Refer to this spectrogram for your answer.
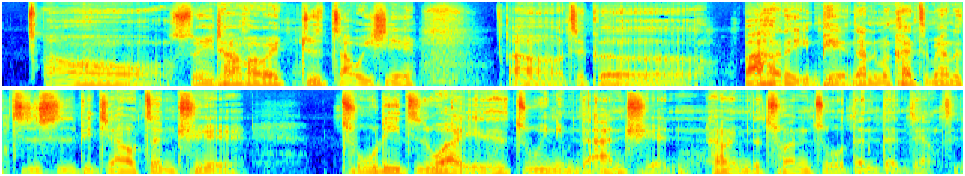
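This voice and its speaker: A man's medium-pitched voice with vocal fry, lively intonation and a moderate pace, in a very clean recording against a silent background. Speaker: podcast host, parent interviewing child. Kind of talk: casual chat. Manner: animated.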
